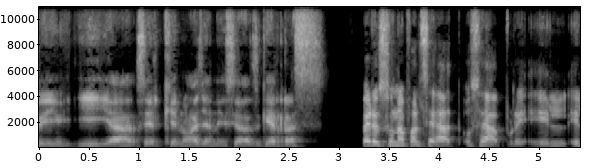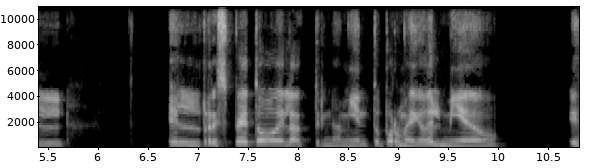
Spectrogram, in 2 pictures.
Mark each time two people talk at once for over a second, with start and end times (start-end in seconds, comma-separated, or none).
none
